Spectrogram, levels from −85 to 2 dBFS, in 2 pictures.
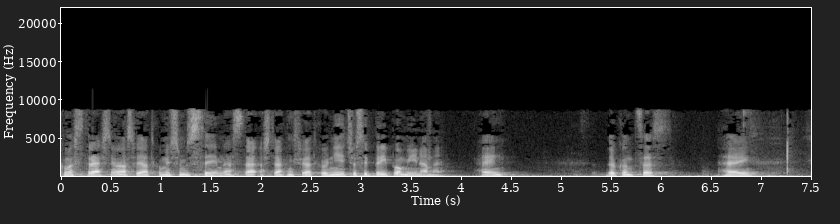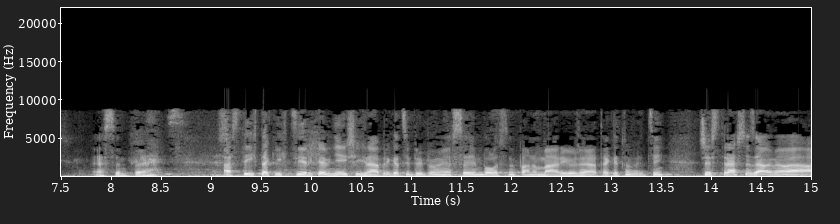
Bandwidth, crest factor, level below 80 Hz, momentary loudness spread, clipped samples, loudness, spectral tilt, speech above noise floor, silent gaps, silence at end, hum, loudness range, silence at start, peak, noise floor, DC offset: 9.2 kHz; 14 dB; -36 dBFS; 10 LU; under 0.1%; -14 LUFS; -6.5 dB/octave; 21 dB; none; 0 s; none; 6 LU; 0 s; 0 dBFS; -35 dBFS; under 0.1%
